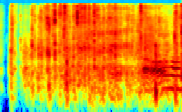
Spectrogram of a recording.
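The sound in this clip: Crinkling plastic packaging as a nose hair trimmer is unwrapped: continuous crackling and rustling that runs nearly the whole time, starting after a brief quiet moment and growing somewhat fuller toward the end.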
